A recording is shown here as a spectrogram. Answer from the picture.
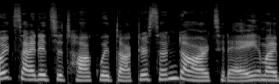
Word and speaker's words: Sundar: Sundar today. Am I pronouncing that correctly?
